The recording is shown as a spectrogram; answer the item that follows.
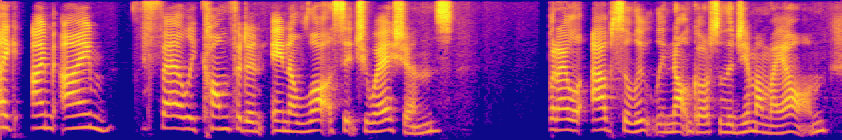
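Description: At a moderate pace, a woman with a normal speaking voice keeps her loudness very even in a very clean recording with a silent background. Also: medium pitch for a woman, ordinary pitch variation. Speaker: podcast host. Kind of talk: casual banter.

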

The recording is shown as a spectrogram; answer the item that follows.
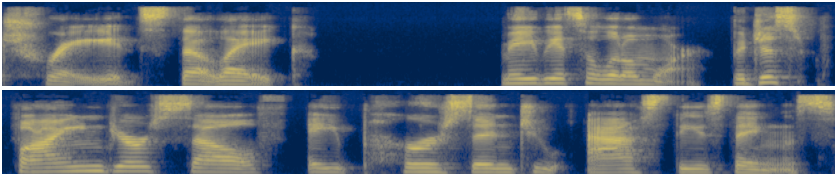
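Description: A woman speaks at a fairly low pitch with fairly even intonation against a quiet background. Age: 30s. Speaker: social media creator. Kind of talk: casual chat.

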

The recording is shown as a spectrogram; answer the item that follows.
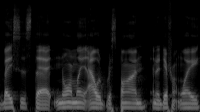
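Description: Recorded very cleanly against a silent background, this man's voice sits fairly low in pitch. He has an American accent, and the sound is dry and close with no echo. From US Midwest (Cleveland). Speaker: podcast host. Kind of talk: casual chat. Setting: studio. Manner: halting.

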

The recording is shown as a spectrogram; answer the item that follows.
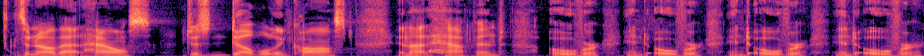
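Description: On a very clean recording with a silent background, a man with an American accent speaks in a plain, everyday voice at medium pitch, with fairly even intonation and very even loudness. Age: 30s. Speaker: podcast co-host. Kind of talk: casual chat. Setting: home studio.

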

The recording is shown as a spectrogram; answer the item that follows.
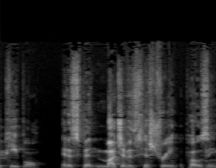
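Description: With an American accent, a man speaks in a bright, sharp tone and very wide pitch swings. The recording is very clean, with a silent background. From Southeast Los Angeles, US. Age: 60s. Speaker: podcast host, former police chief. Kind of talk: political commentary monologue.

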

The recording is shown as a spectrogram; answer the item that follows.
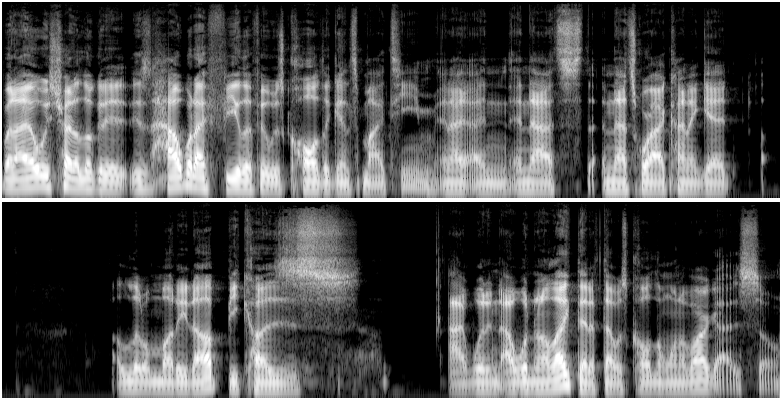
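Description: Talking at a very fast pace, a man with a fairly low pitch sounds animated, with ordinary pitch variation. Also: very clean recording, silent background. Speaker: podcast co-host. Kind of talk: casual sports podcast chat. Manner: animated, joking.

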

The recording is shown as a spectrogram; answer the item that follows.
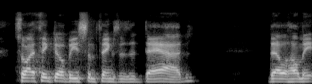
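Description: At a very fast pace, a man with a bright, sharp tone and medium pitch speaks with fairly even intonation. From Minnesota, Twin Cities. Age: 40s. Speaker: podcast host and coach. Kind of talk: casual interview chat. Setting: video call.

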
